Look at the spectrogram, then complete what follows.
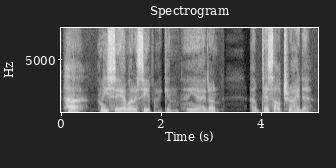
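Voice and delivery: mildly acted doctor puzzling it out aloud; hesitant doctor. Doctor attempting an injection he is unsure of, hesitant. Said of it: "like someone who's, like, trying to see if they".

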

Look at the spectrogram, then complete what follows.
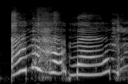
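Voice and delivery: squeaky high mock lady voice; high falsetto. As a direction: pitch way up, playful falsetto. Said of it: "we was like".

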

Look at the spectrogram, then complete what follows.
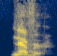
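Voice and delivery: Never leapt up high in pitch and struck hard; emphatic never. Real, not acted. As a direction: fling the word Never up high. Insisting they never saw race.

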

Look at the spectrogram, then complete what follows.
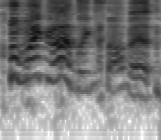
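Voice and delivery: high-pitched laughing protest; flustered giggling. Retold or imitated. Interviewer retelling her reply to the charming actor, flustered giggling. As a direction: giggle through a mock-flustered brush-off.

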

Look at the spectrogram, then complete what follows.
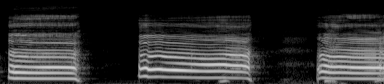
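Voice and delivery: loud, high, drawn-out moans; hammed-up imitation of husband's scream moaning; mock full-blown moan. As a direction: moan it out full blast, mockingly. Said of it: "Bro, moaning, full blown".

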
